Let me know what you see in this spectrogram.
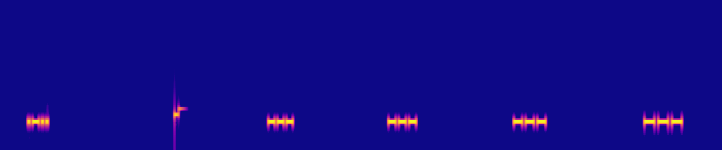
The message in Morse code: L OOOO

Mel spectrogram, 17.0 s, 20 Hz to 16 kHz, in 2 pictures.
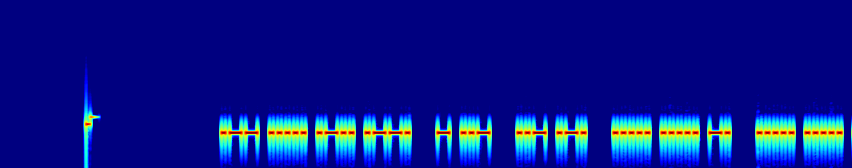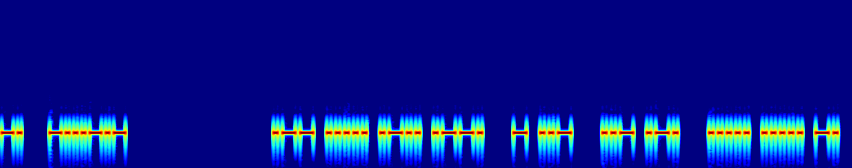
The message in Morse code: W5LP TU UR 55N 55N <BK> W5LP TU UR 55N

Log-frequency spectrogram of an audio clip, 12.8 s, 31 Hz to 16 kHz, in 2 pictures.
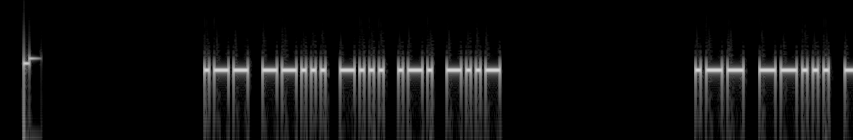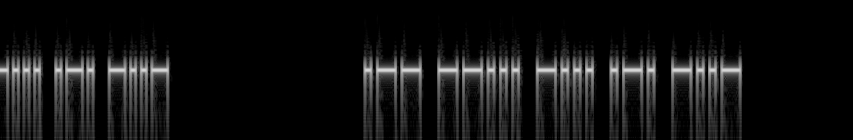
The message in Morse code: W7BRX W7BRX W7BRX

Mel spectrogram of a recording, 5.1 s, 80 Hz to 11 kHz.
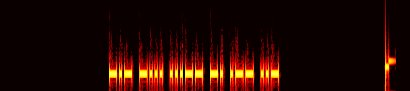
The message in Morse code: KB3NWU

